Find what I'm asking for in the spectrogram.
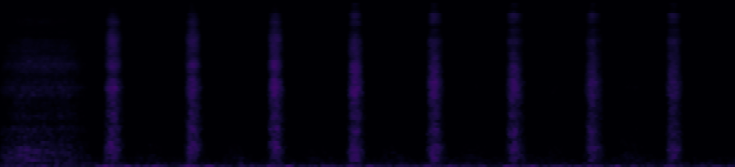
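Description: Kapalabhati breath of fire: nine short, forceful nasal exhalations puff out at a steady rhythm about a second apart, faint and close, with no talking.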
